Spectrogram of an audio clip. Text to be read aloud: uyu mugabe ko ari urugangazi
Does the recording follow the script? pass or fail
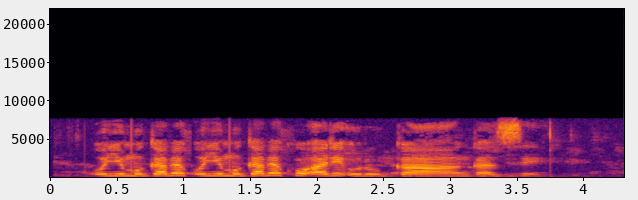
fail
